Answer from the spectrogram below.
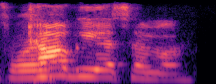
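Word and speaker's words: Kaguya-sama (かぐや様): Kaguya-sama, I can't pronounce the first part of it. – Kaguya-sama.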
